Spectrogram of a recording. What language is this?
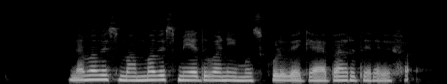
Divehi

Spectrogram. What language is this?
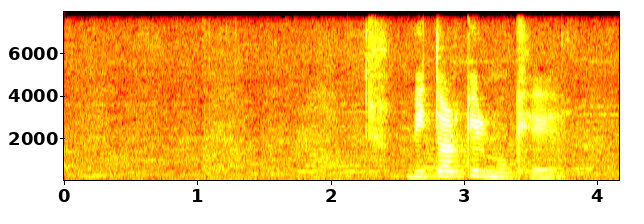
Bangla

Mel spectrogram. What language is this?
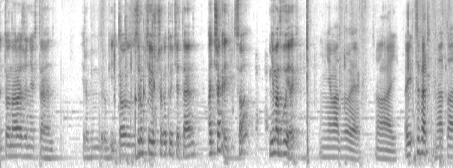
Polish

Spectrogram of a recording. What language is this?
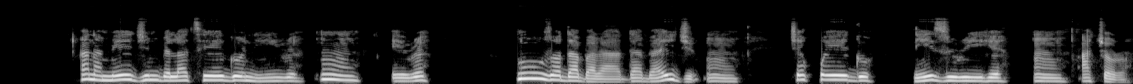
Igbo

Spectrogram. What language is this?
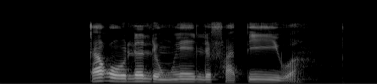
Northern Sotho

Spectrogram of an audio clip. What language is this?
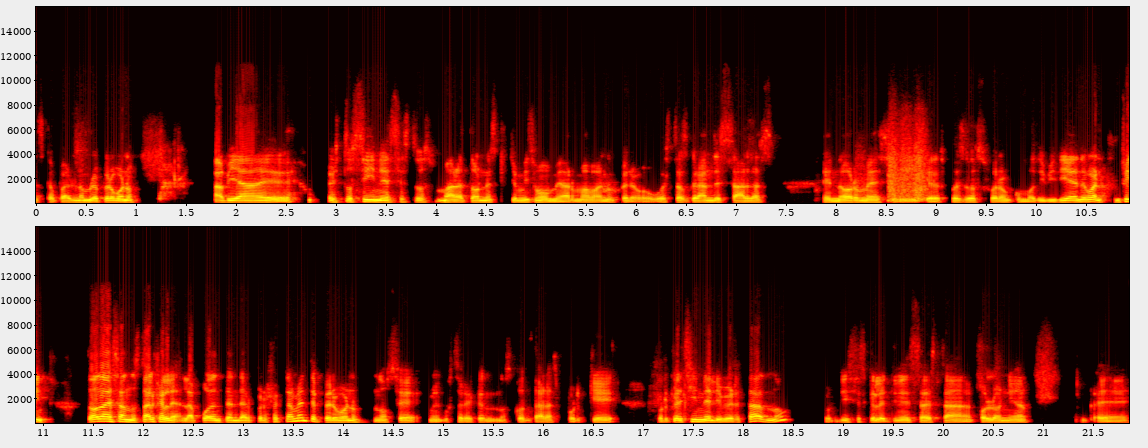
Spanish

